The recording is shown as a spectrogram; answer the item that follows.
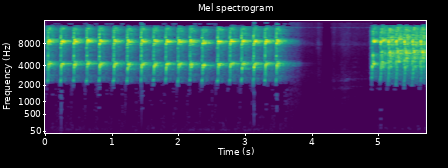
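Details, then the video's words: Lovebird ngekek chatter used as a lure: a rhythmic series of harsh, high notes about three per second for nearly four seconds, a one-second silence, then the shrill chatter resumes more densely. "Pancingan suara lovebird ngekek panjang"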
